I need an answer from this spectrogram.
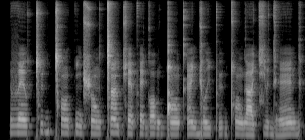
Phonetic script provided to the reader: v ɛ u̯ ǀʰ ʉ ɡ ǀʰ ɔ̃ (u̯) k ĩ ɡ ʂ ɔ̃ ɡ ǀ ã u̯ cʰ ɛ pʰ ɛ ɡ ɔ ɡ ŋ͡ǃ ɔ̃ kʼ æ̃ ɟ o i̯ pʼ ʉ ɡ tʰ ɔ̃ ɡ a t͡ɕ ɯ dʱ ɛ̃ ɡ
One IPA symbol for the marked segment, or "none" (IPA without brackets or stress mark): u̯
